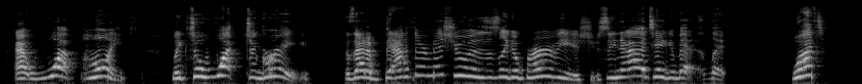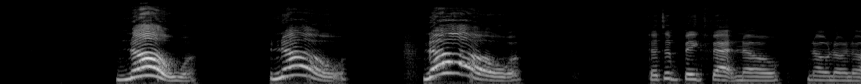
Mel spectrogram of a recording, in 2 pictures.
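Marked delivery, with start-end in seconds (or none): 9.7-13.8 very slow, stretched-out loud yelling of "no". Reacting to a video while painting on stream: yelling no loudly. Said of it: "I'm being kinda loud".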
